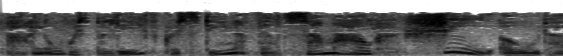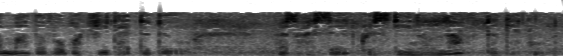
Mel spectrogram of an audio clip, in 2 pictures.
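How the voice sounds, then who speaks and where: A woman's voice: sits low, big pitch swings, normal speed, creaky, heavily acted. A woman playing an anxious, gossipy older housekeeper in a vintage radio horror drama, confiding and deferential as she tells her story dramatically. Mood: sorrowful, confiding. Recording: noisy vintage radio recording.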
